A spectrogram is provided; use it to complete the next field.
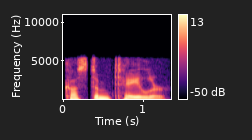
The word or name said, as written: custom-tailor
